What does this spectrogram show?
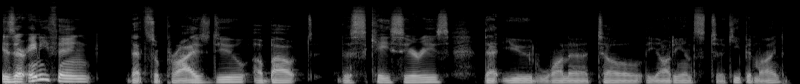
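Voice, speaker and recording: Host, male, very low voice, measured and thoughtful questioning. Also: darkish tone, no room sound, clean studio sound. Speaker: podcast host. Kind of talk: interviewer asking questions.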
